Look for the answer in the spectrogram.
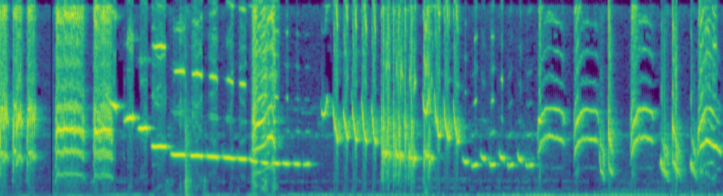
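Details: Vigorous brown-chested jungle flycatcher singing, played to lure and tutor untrained birds: long drawn descending whistles, buzzy bursts, repeated short slurred notes and a string of quick chirps, with faint low hum.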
